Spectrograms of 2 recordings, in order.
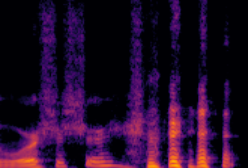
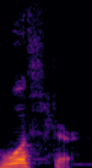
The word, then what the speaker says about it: Worcester: do you actually say is it wor sure werer worsters sure no R just Worcester werer yeah all right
